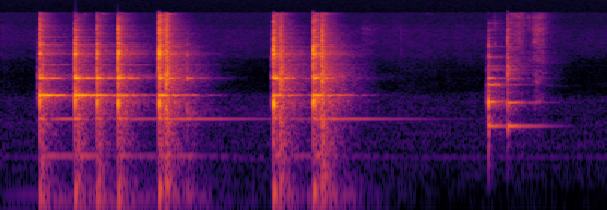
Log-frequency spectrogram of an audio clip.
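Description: A wooden spoon knocking against a stainless steel frying pan held over a glass bowl, tapping out the last of the cooked onions and spinach. The knocks are sharp and ring briefly: a quick run of them, two more about two seconds in, and a pair near the end.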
